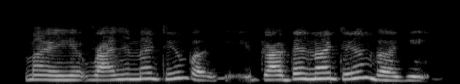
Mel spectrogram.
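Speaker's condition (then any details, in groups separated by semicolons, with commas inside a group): Cerebellar ataxia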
